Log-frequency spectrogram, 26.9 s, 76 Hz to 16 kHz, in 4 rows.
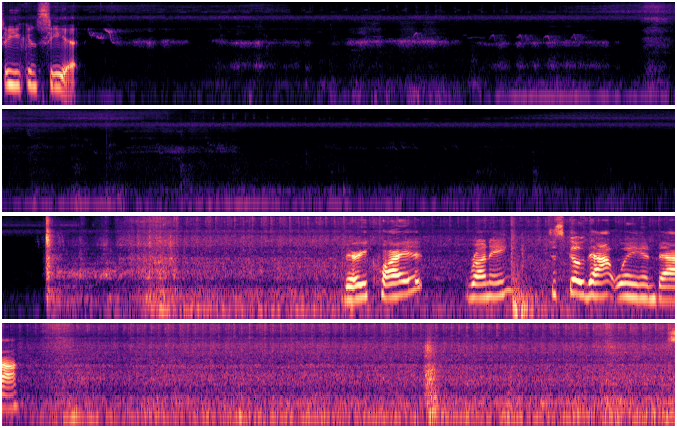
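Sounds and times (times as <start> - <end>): faint outdoor chirping: 0.0 - 14.4
car engine starting and running: 13.9 - 26.9.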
